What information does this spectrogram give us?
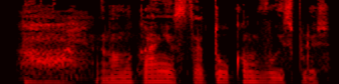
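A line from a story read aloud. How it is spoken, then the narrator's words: Gloomy. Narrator (Russian): мрачно сказала я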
